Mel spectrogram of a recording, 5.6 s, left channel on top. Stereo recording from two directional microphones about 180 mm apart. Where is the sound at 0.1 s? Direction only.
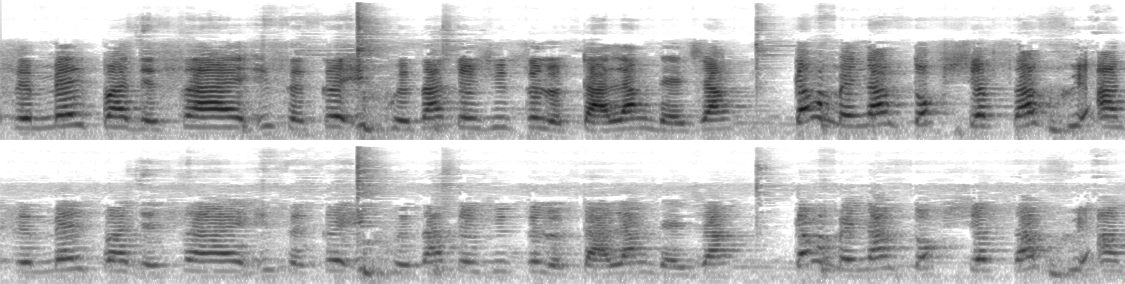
40° left (ahead or behind).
